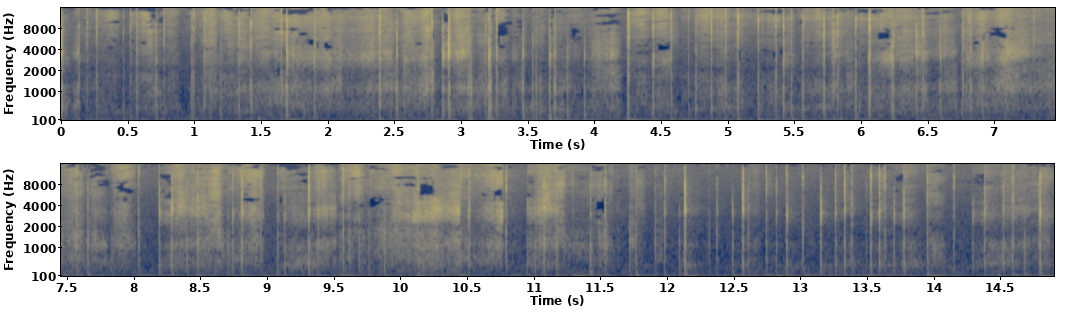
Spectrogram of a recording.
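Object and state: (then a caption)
Cardboard makeup palette box scratched with nails. Long acrylic nails scratch and tap across the top of a flat, rectangular, printed cardboard makeup palette box that is hollow and lying flat. The result is a quiet, continuous stream of rapid, dry scratching and clicking with a bright, papery crackle. Short, sharp taps are scattered throughout.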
